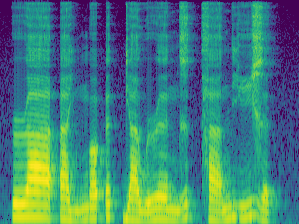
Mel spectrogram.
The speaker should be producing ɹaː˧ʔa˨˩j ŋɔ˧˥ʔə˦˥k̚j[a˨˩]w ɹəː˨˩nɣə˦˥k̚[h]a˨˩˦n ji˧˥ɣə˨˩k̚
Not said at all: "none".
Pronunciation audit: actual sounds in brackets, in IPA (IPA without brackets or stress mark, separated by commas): a˨˩, h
